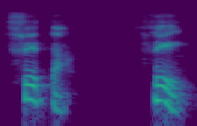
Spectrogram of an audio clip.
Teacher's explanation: La interdental, la lengua se ubica entre los dientes.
